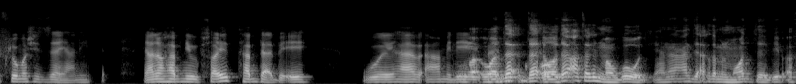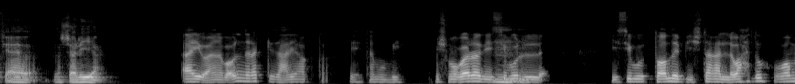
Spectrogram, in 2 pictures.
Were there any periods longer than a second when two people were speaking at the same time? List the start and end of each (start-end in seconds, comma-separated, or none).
4.5-5.7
